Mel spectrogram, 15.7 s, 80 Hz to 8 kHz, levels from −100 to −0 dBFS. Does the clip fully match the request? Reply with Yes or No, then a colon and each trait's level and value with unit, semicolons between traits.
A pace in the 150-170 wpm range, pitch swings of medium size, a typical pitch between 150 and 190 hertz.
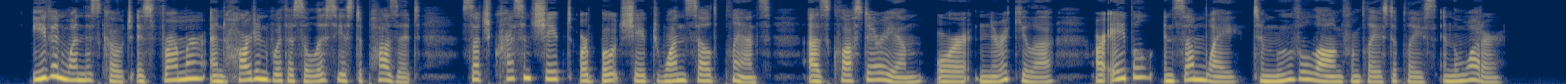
No: average, 155 wpm; average, 4.7 semitones; high, 205 Hz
